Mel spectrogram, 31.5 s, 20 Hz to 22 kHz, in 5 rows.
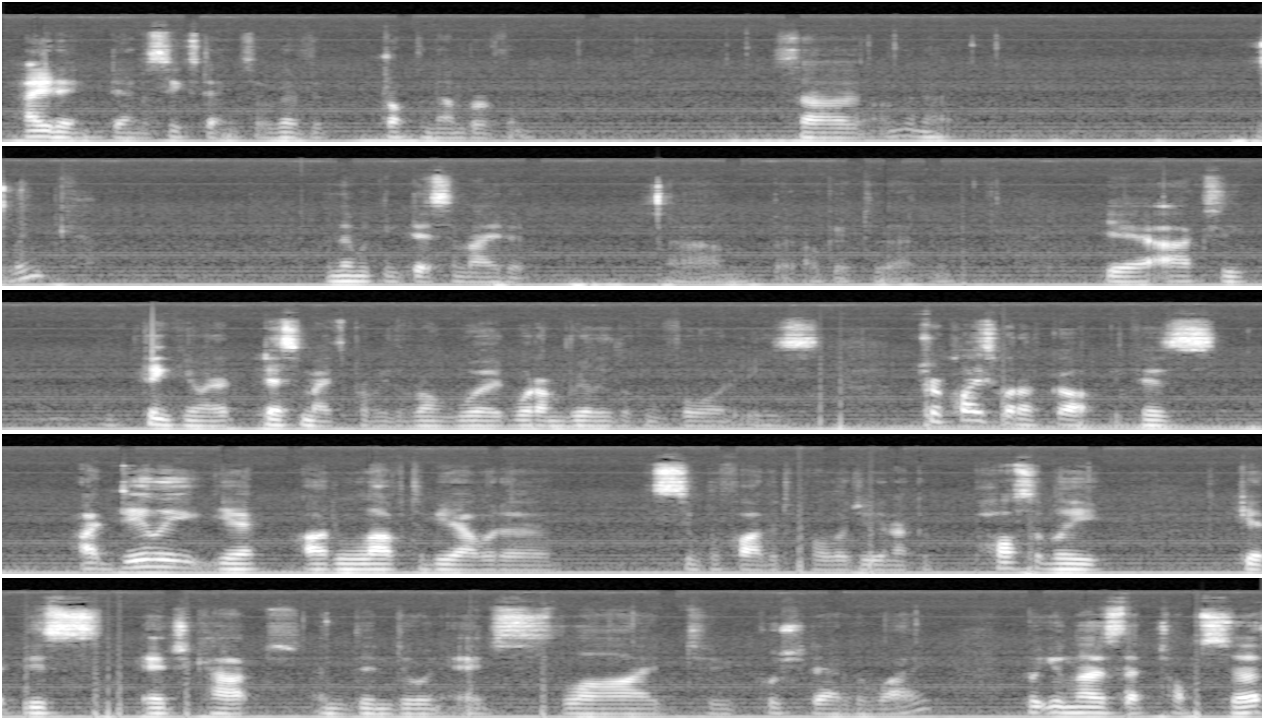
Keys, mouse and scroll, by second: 4.8 click, 6.2 ctrl+l, 6.2-10.2 middle drag, 11.1 right click, 11.7 middle click, 12.3 right click, 13.2 middle click, 14.1 right click, 14.2-24.2 middle drag, 24.2 alt+click, 28.2-31.5 drag.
